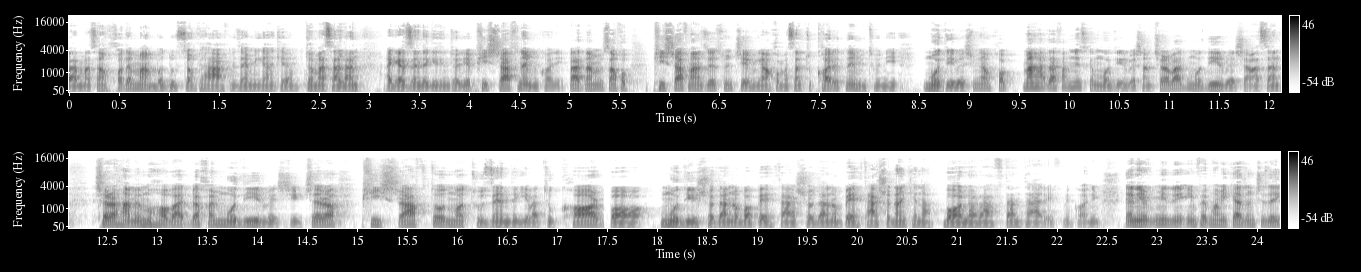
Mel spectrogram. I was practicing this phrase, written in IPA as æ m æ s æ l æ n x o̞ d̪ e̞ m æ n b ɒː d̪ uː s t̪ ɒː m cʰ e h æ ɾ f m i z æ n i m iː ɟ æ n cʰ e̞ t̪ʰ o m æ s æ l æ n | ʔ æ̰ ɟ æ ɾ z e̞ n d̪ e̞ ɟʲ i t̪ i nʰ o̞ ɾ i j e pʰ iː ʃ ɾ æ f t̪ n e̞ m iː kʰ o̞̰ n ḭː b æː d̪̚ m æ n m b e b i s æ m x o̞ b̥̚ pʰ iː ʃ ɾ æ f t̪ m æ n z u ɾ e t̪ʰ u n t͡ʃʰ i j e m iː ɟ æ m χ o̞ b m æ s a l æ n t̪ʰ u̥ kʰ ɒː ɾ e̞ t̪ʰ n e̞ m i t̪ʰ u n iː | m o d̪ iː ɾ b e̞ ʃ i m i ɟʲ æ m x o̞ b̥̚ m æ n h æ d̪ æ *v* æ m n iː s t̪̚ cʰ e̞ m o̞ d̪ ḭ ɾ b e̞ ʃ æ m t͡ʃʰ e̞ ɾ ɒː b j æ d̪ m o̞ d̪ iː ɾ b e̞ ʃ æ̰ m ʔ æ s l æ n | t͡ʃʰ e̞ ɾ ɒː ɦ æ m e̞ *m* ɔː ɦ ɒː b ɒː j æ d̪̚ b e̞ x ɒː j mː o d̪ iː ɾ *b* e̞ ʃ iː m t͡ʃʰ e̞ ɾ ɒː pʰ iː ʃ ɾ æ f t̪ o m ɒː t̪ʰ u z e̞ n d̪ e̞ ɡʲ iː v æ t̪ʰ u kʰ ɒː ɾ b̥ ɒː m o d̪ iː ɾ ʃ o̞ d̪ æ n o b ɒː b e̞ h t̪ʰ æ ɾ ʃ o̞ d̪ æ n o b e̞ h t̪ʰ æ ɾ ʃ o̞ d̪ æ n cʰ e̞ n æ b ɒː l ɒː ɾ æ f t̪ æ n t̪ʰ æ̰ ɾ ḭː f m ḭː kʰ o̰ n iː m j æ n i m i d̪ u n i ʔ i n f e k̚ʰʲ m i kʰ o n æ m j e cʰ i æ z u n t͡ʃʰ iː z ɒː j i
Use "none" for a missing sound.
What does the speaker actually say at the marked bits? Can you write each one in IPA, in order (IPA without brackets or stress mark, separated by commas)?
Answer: f, m, b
